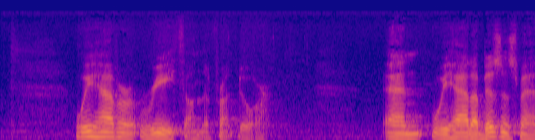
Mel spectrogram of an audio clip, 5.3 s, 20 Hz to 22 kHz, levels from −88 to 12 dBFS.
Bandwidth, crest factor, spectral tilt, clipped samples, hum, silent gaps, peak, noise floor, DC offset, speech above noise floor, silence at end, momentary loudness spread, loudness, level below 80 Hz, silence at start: 15.5 kHz; 20 dB; -7 dB/octave; under 0.1%; none; none; -6 dBFS; -58 dBFS; under 0.1%; 33 dB; 0 s; 16 LU; -25 LUFS; -62 dBFS; 0.75 s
